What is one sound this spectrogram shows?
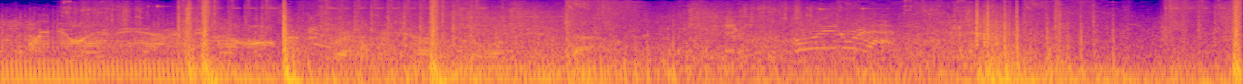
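Explosions boom with a heavy rumble.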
